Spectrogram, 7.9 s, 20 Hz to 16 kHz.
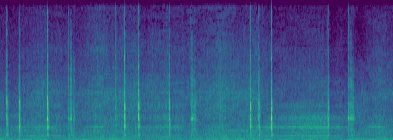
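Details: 2002 Jeep Grand Cherokee with a Rough Country X-Flex 4-inch lift kit: sharp, irregular creaks and pops as the steering wheel is turned, over a low idle hum.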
